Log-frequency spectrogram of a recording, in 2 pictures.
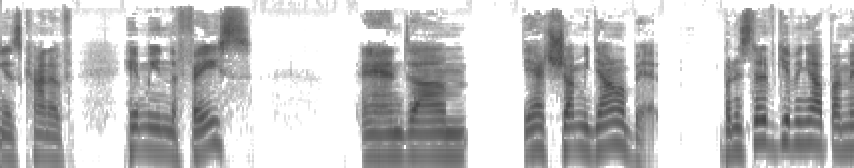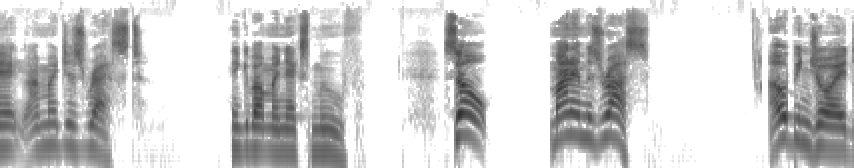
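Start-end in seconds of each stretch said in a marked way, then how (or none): none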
